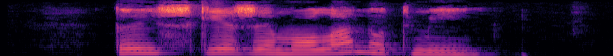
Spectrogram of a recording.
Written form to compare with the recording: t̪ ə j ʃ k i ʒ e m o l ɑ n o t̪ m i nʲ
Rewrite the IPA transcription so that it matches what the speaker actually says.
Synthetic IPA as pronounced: t̪ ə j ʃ k e ʒ e m o l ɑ n o t̪ m i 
